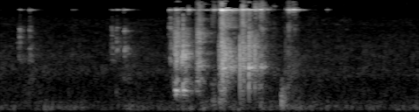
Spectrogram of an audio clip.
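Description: Small loose metal pieces clinking and rattling against each other and a concrete floor, in a quick cluster with a bright metallic ring about two seconds in, as the wheel's lug nuts and tools are handled during a wheel change.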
